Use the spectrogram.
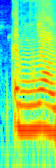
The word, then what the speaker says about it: Kenya: Kan ini kalau ditulis dalam bahasa Indonesia itu Kenya, ya kan? Tapi kita membacanya Kenyo gitu ya Pak ya.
